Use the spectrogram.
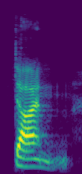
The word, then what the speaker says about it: done: The past participle is: "done", "done", "un", "done". So, this... the "o" in this is not: "don"; it's a smaller "o" sound — it's: "un", "done".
